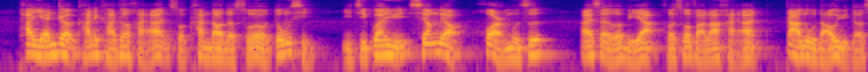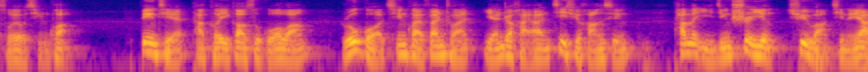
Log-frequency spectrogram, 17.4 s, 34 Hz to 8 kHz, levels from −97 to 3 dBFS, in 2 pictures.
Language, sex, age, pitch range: Chinese, male, 50-69, 90-125 Hz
